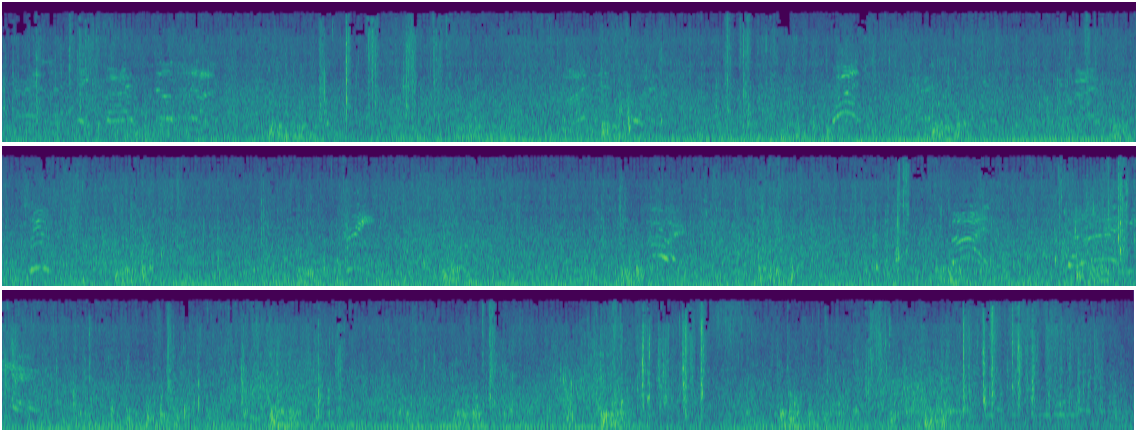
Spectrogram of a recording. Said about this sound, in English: captured the sounds of these long and pointed shell boats racing up and down the banks of the Charles River.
